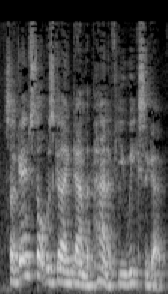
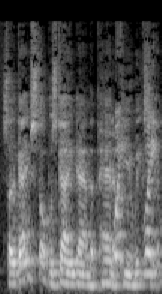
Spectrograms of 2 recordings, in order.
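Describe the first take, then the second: First: It is spoken in an English accent. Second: It is spoken in an Australian accent. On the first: "I'll do it in English" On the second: "Why are you doing an Australian accent?"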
